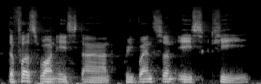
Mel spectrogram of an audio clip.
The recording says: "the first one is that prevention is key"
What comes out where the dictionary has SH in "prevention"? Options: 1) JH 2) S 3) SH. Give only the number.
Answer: 2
